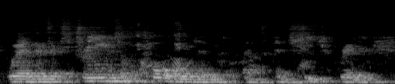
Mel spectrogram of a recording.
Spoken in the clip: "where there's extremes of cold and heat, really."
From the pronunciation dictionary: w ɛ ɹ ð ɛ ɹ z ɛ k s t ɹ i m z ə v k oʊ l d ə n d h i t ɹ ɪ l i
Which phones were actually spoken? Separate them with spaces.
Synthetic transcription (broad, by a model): w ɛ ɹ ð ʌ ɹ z ɛ k s t ɹ i m z ə v k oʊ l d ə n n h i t ɹ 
